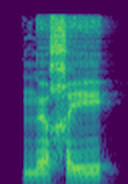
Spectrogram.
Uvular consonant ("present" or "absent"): present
